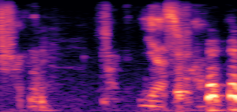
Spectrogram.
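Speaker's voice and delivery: very high, muttered under the breath. Sent to the principal's office, taking the note from her hands, muttering under breath. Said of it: "under my breath, just kind of mutter".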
